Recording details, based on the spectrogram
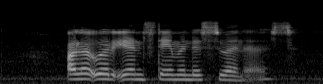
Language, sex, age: Afrikaans, female, 19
